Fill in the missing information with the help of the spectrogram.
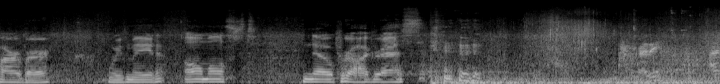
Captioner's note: laughs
